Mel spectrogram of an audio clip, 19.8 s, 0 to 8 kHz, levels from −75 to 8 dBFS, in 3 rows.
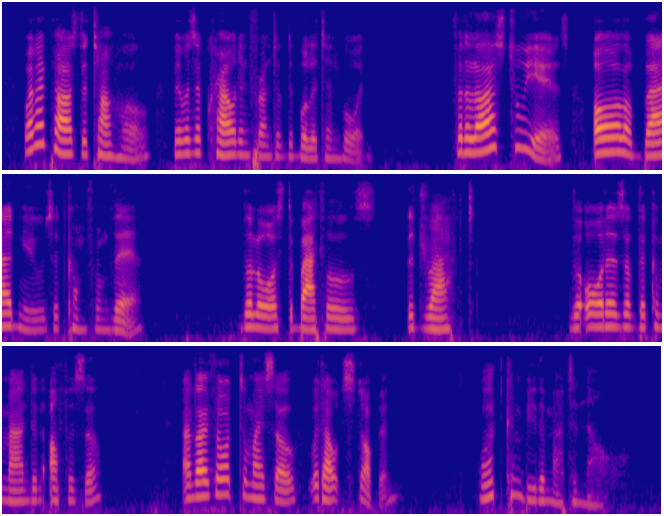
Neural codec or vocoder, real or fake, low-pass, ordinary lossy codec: autoencoder, 48 kHz, 32 numbers a frame, DAC-VAE, trained on Japanese speech; fake; 7.2 kHz; Opus, 32 kbps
